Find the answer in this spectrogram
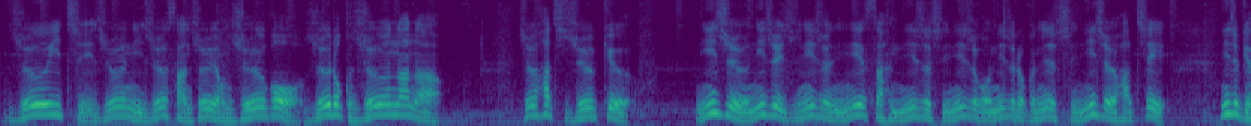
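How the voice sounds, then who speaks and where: A man in his thirties chats casually on his livestream, breaking into loud, excitable bursts of thanks. His slightly high voice swoops up and down. Faint music plays behind him. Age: 30s. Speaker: livestream host.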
